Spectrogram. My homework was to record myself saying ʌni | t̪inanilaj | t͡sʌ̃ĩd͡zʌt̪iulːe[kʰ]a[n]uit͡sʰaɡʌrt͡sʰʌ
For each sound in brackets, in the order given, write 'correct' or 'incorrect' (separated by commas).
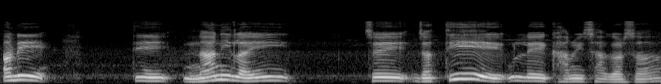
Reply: correct, correct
